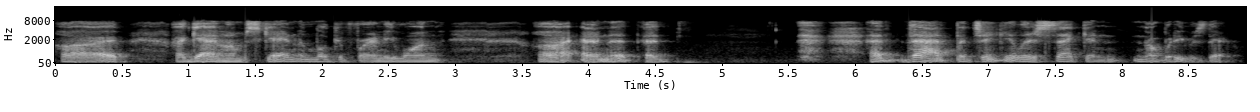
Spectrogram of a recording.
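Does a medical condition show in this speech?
Yes: gunshot injury to voice box; shot 15 times.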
